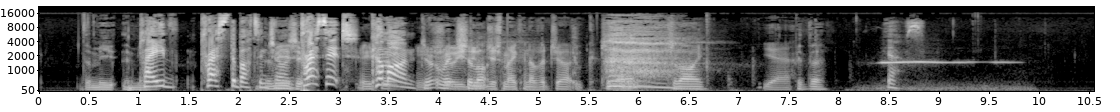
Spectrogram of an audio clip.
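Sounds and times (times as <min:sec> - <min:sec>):
speech: 0:00.4 - 0:08.9
low rumble: 0:08.1 - 0:10.0
person whistling a single steady note: 0:08.2 - 0:10.0.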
